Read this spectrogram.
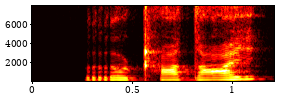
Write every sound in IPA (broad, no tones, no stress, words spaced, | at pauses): rou̯ʈʰɑdɑi̯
